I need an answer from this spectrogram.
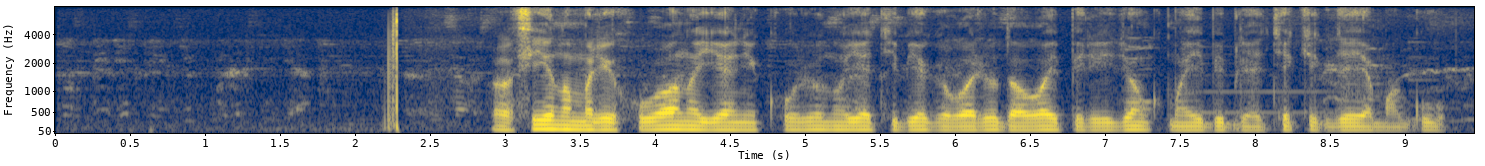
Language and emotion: Russian, neutral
